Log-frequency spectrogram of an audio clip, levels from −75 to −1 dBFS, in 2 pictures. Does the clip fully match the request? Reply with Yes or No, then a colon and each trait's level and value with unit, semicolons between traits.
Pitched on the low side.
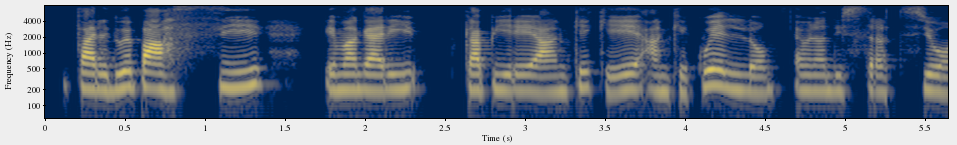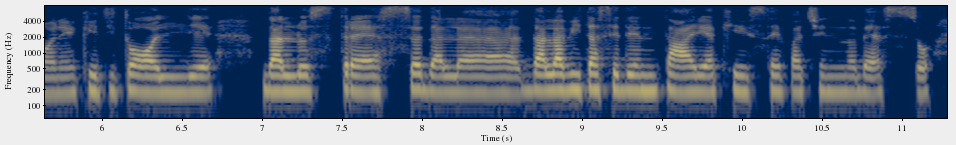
No: high, 190 Hz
